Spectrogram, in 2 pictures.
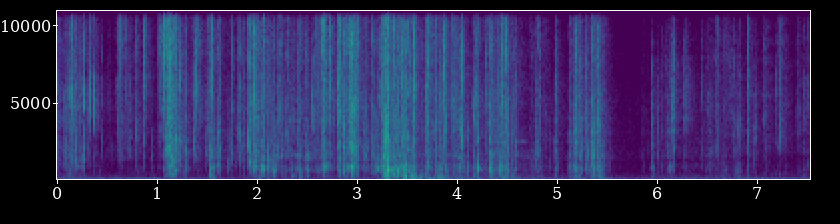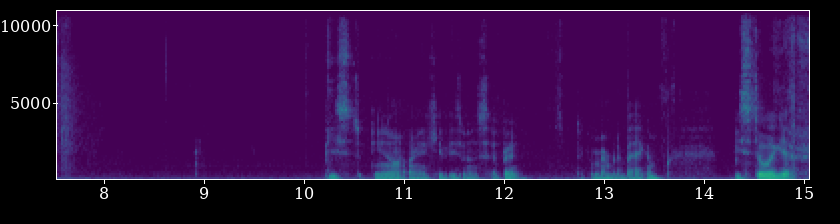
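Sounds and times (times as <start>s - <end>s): foil wrapper crinkling and tearing: 0.0s - 7.7s.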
